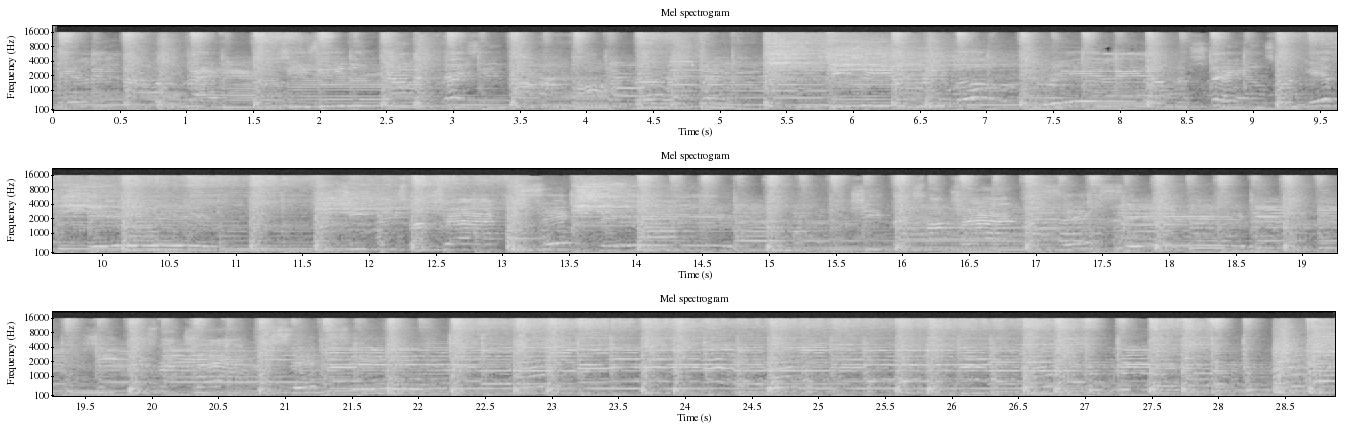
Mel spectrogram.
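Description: Live country band playing: acoustic and electric guitars, bass and drums, with a sliding melody line that runs over the band throughout.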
